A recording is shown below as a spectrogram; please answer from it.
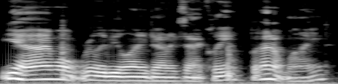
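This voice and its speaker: A man acts out a young male roommate in a cozy boyfriend-style audio roleplay. His voice sits fairly low with a strong crackle of fry. He speaks softly and casually, affectionate and playfully teasing as he coaxes the listener. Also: moderate pace, natural voice. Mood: gentle, caring. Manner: soft-spoken, teasing, casual, coaxing.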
